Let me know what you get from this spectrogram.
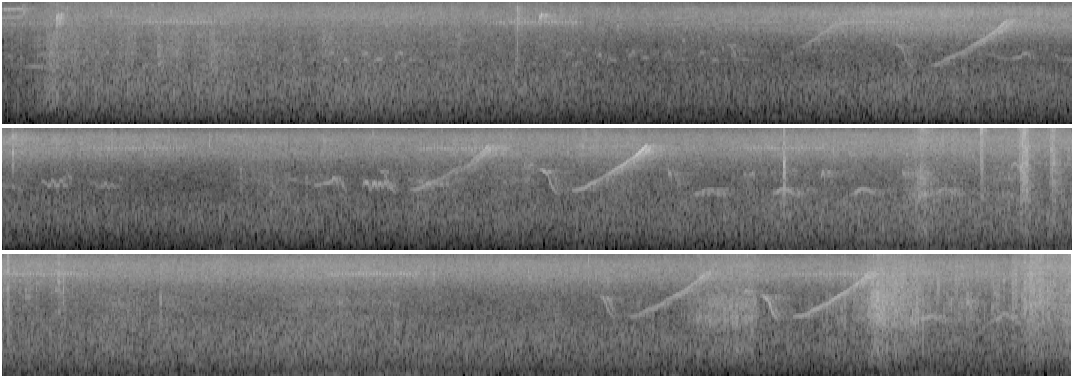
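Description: Outdoor ambience: a steady background hiss with a bird repeatedly calling in short, rising whistled notes, and a few faint clicks about two-thirds of the way through.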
